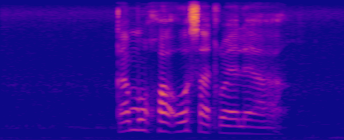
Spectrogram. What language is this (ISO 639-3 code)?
sot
